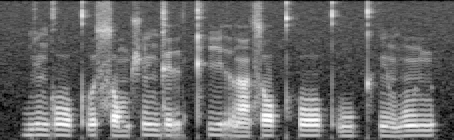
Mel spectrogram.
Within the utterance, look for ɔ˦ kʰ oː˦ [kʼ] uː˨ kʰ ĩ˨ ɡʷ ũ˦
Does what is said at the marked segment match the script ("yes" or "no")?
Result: yes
